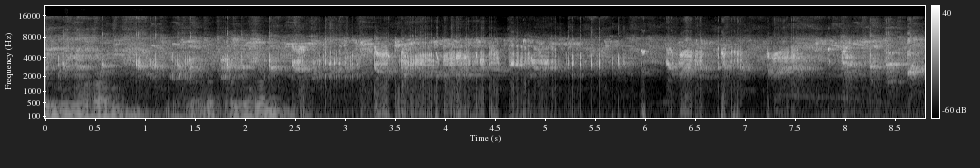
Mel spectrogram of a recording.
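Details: Swiftlets in a small one-floor swiftlet house where the nests hold eggs and young: a man speaks briefly at the start, then a steady mass of shrill, overlapping chirps and twitters fills the rest.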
